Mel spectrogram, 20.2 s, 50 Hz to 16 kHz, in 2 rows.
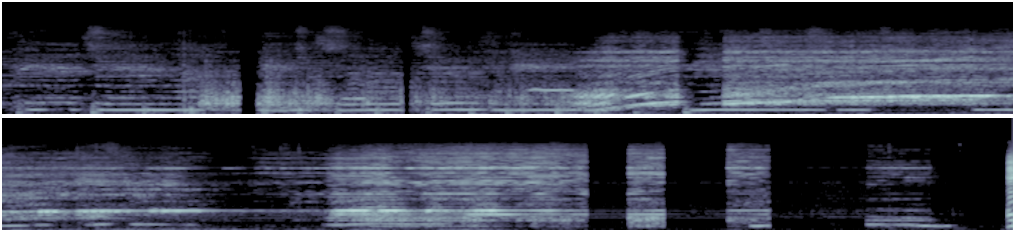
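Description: A Lego custom Thunderbolt 1000T siren winds up in a rising wail, holds a steady tone, then sputters and cuts in and out as it winds down, fairly faint over a buzzy background.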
